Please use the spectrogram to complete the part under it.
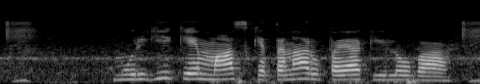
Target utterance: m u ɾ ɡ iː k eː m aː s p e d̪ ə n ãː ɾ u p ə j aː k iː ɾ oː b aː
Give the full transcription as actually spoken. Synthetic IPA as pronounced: m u ɾ ɡ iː k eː m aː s k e t̪ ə n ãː ɾ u p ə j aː k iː l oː b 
